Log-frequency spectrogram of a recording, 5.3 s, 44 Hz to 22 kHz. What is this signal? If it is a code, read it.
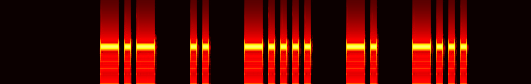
Morse code, heard as a keyed tone, about 20 wpm, spaced as for 14 wpm, 700 Hz. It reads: KI6NB
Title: USA Call Signs - 5 Characters - 2x Character Spacing - 20wpm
